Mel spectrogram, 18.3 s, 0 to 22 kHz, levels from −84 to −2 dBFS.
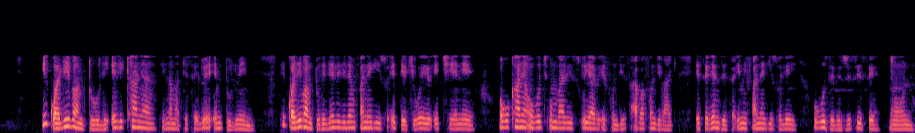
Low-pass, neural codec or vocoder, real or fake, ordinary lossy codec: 7.2 kHz; vocoder, 44.1 kHz, 128 mel bands every 512 samples, BigVGAN v2; fake; AAC, 16 kbps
